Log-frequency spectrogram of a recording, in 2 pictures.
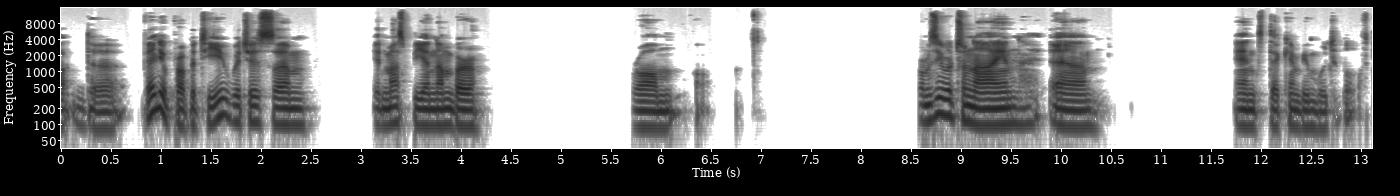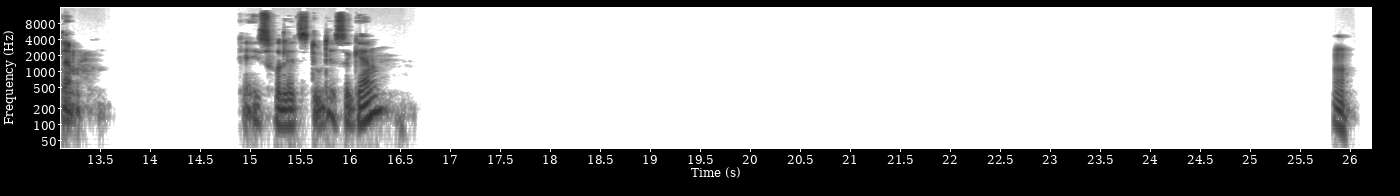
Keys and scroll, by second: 3.4 BackSpace, 11.6 Up, 11.8 Down, 15.0 shift+super+F9, 19.7 super+space.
